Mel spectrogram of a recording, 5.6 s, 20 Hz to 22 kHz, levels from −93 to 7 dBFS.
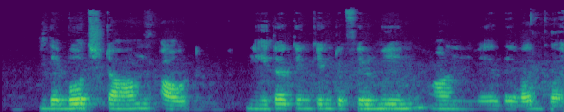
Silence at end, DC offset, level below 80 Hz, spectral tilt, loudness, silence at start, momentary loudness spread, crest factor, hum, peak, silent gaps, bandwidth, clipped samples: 0 s; under 0.1%; -64 dBFS; -6.5 dB/octave; -21 LUFS; 0.4 s; 13 LU; 18 dB; none; -4 dBFS; none; 15.5 kHz; under 0.1%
